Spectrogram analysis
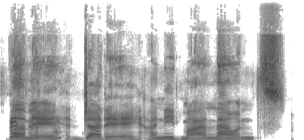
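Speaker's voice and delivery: put-on posh accent laid on thick, spoiled and bratty. Asked to play Angel in a bit, taking on the role: posh accent as Angel. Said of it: "I'll put on a really posh accent".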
